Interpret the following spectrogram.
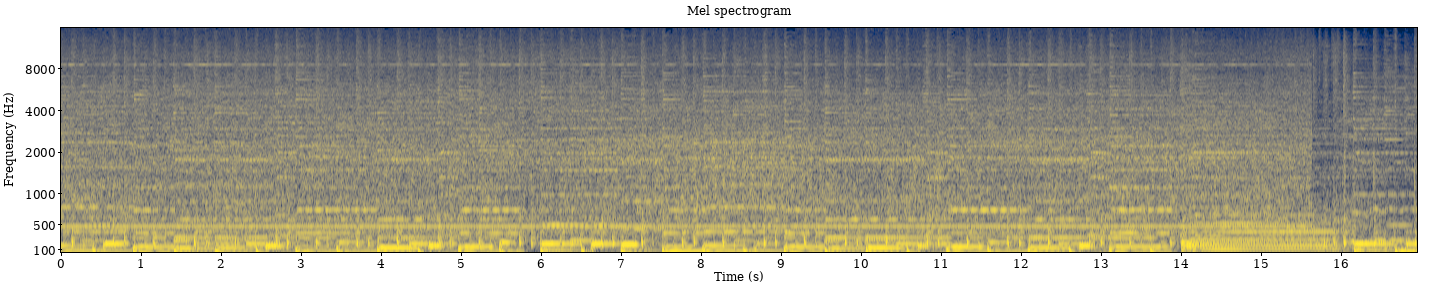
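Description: Dog grooming blow dryer blowing air steadily through a damp cocker spaniel's coat, with background music playing underneath.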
